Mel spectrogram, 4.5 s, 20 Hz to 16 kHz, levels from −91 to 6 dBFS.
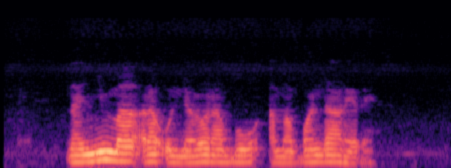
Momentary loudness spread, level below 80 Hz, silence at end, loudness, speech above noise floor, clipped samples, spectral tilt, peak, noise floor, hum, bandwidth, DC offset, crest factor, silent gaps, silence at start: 14 LU; -48 dBFS; 0.8 s; -17 LUFS; 39 dB; under 0.1%; -12.5 dB/octave; 0 dBFS; -55 dBFS; none; 2.8 kHz; under 0.1%; 18 dB; none; 0.65 s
